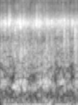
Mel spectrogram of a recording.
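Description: Heavy cyclone rain pours outdoors as a dense, steady hiss that stays loud and even through the short stretch, with no voices over it.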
